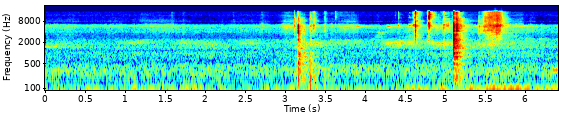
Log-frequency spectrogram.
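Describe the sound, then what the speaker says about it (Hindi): Scissors snip off the leftover yarn tail on a small crochet lavender leaf, two or three close, crisp cuts standing out briefly against a quiet room hiss with no talking. "पार्ट को कट कर देंगे।"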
